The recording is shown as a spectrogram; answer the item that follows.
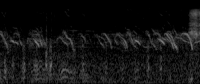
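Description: A flock of chickens peeping and chirping: a quick, busy run of short high calls.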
